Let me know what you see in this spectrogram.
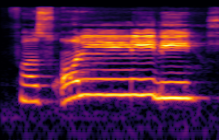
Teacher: لام دونوں باریک ہیں، لام دونوں کے نیچے زیر آ گئی ہے تو لام باریک پڑھے جائیں گے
